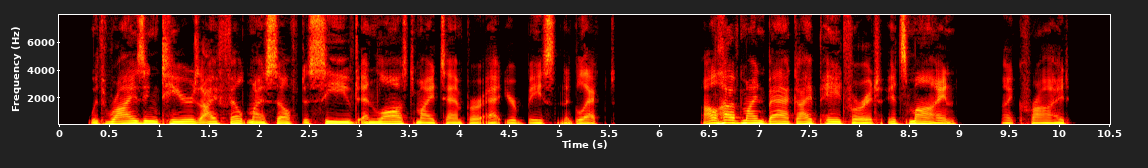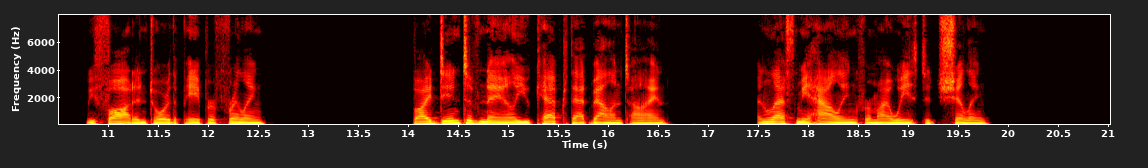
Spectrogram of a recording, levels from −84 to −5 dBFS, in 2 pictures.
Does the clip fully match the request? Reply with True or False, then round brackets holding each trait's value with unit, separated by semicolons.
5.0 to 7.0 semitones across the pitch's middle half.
True (5.3 semitones)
